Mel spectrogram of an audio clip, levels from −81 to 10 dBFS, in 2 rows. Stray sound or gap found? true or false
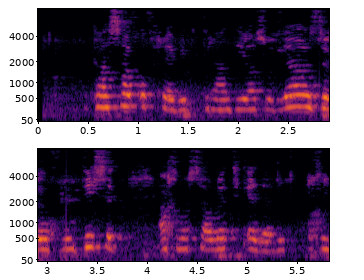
false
